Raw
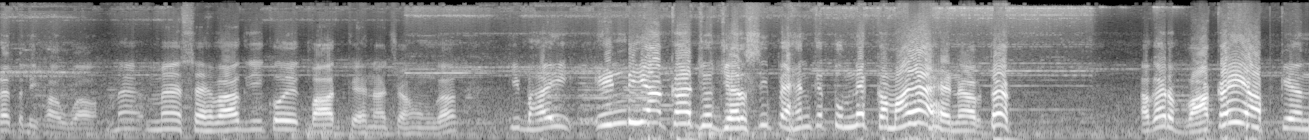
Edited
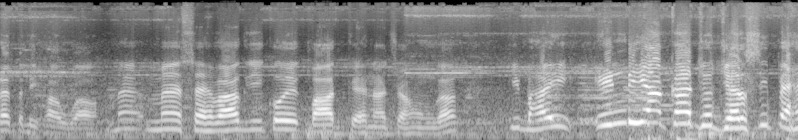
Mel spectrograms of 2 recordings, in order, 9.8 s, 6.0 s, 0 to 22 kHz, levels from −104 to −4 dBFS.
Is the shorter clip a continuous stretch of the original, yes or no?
yes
